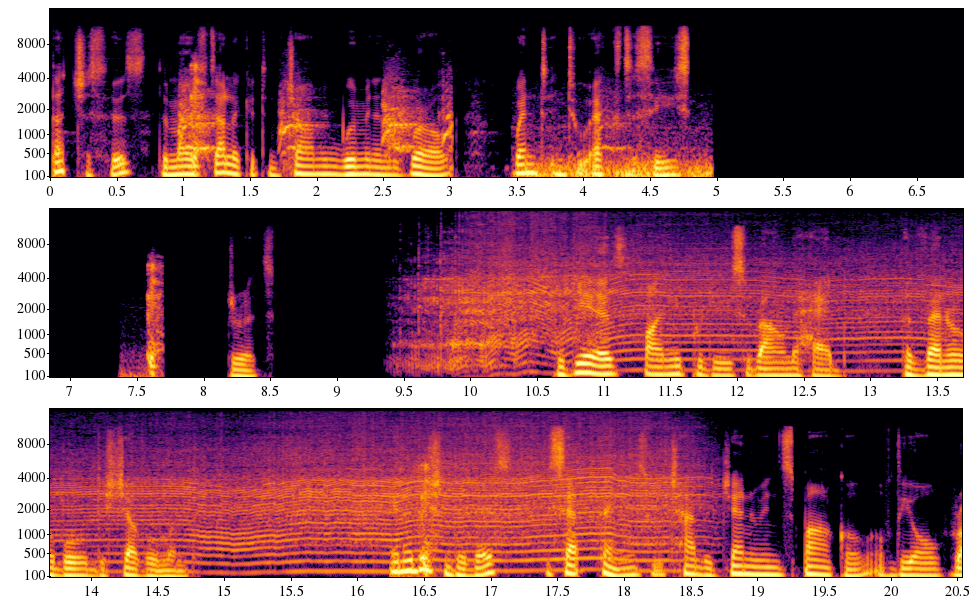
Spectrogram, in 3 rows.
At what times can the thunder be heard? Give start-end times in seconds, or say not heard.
3.5-5.0.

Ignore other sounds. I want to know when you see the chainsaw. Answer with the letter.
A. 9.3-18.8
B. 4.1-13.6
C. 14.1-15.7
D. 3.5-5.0
A.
